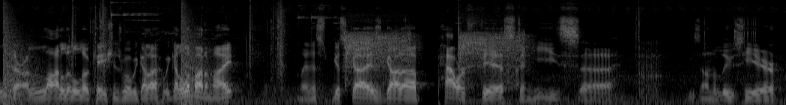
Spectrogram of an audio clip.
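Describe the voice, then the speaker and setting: A man's voice: fairly low pitch, noisy background. A man giving casual gameplay commentary as a channel host, rambling and thinking aloud.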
